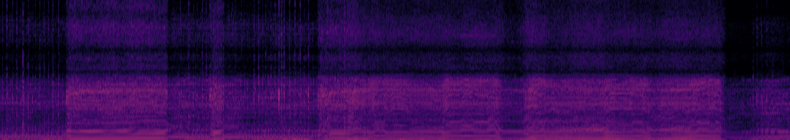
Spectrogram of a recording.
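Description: A chainsaw engine runs close by, revving up and down.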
